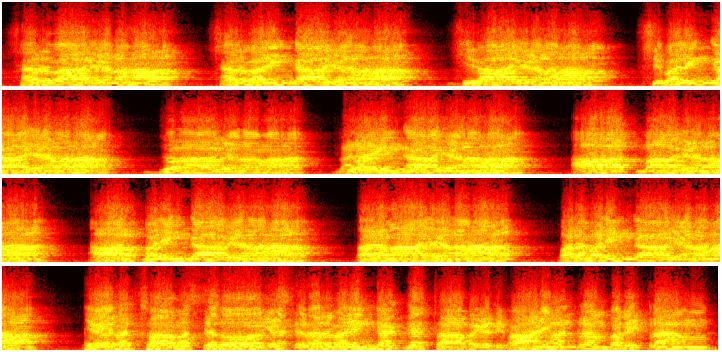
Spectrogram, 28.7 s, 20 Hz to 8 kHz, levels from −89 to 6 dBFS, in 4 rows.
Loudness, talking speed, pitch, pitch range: -11 LUFS, 50 wpm, 175 Hz, 175-180 Hz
